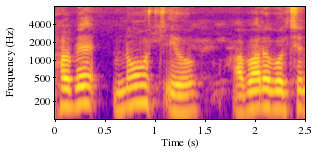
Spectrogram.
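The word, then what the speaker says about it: ночью: নোচু, নোচুর অর্থ হবে রাতে। উচ্চারণ হবে নোচিউ। আবারও বলছি নোচিউ।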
